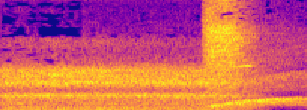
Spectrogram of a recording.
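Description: Channel-intro sound effect: a loud rushing noise over a low hum, then a rising sweep near the end that opens into sustained electronic synth tones.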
